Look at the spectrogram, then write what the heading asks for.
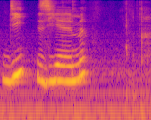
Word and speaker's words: dixième: X تنطق تماما مثل Z. هذه في خاصة في الأعداد تسمى les nombres ordinaux. Deuxième. لاحظوا هنا X تنطق كأنها Z. Deuxième. Sixième. Dixième.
